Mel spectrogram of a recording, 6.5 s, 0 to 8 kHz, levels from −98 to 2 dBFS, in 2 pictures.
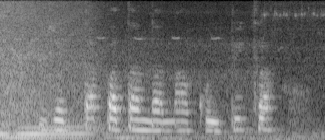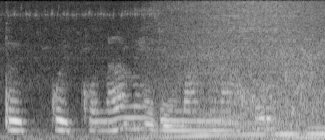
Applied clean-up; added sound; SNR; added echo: none; Accelerating, revving, vroom / Car; 4 dB; reverberation time 0.2 s.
